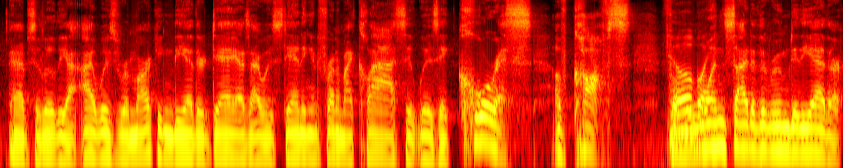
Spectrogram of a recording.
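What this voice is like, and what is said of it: Raspy, slightly hoarse voice. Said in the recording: “you can probably hear in my voice,... a little raspier than usual”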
